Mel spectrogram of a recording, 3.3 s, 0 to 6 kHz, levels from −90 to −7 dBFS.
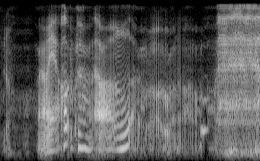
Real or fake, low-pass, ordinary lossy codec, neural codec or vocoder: fake; 5.4 kHz; none; autoencoder, 44.1 kHz, a latent of 192 numbers a frame, MeloTTS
